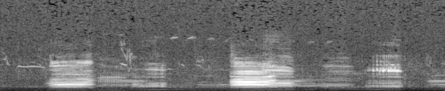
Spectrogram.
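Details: Medium-close recording of a blue wildebeest herd numbering several hundred: two loud, buzzy nasal honks stand out over fainter overlapping grunts from the rest of the herd.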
